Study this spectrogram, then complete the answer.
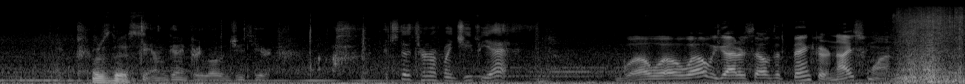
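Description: A young man speaks with effort, straining and grunting.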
